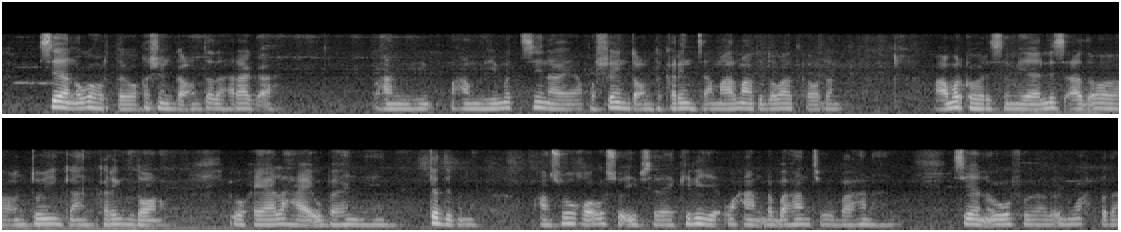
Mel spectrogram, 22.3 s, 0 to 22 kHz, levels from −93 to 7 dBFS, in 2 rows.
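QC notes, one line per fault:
Nothing stood out on listening, and the speech has the wideband telephone character of G.722 coding at 64 kbit/s, with nothing above 7.7 kHz.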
